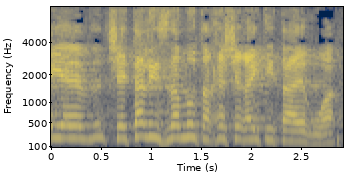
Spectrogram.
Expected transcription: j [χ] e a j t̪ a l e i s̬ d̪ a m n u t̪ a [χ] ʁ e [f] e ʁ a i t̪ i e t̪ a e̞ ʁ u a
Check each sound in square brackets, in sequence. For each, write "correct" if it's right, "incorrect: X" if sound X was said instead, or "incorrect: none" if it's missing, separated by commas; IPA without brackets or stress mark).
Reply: incorrect: ʃ, correct, incorrect: ʃ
